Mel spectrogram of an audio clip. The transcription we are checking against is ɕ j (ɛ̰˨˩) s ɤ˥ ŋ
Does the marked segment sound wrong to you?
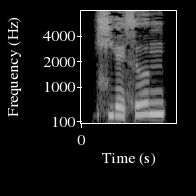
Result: yes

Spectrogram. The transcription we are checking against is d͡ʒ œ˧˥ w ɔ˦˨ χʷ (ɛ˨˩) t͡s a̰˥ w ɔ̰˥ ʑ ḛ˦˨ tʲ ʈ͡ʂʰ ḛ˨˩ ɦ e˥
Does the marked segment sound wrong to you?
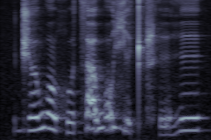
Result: yes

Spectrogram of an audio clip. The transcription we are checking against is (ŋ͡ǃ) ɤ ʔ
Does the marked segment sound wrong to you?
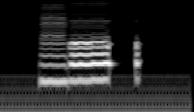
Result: yes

